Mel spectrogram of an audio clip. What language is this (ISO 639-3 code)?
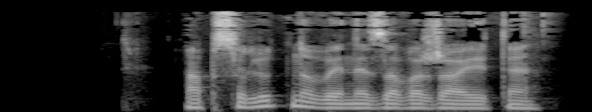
ukr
